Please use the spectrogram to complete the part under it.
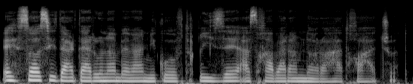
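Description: Low-voiced woman narrating a story. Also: dark tone, no echo, studio quality. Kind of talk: first-person story narration.

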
